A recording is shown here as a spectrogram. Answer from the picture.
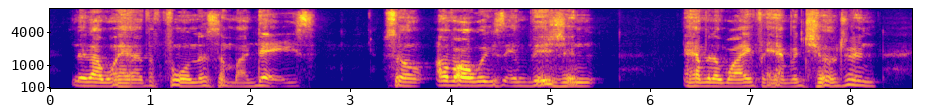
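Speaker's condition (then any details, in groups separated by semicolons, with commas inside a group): ALS; 11 years since diagnosis, weekly physical therapy; voice raspy at times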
